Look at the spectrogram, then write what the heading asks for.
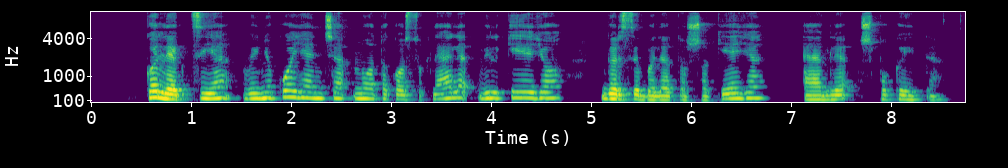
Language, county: Lithuanian, Alytus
